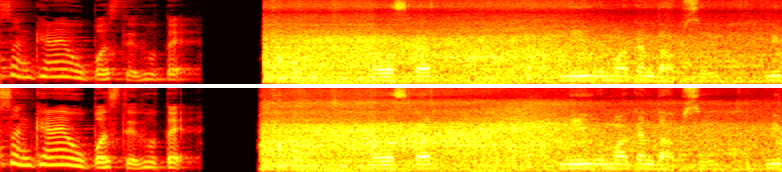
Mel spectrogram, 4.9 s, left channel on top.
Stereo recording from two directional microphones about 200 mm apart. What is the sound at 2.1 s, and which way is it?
Vehicle, 50° left (ahead or behind).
